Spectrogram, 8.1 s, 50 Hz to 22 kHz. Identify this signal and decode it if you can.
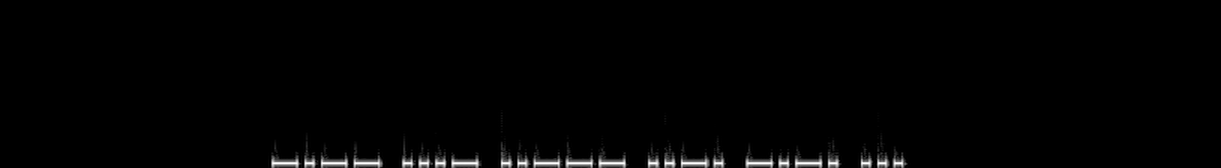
Morse code, heard as a keyed tone, about 22 wpm, 700 Hz. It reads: YV2FCS
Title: DXCC-100 Call Signs - 6 Characters - Repeated 2x - 22wpm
